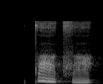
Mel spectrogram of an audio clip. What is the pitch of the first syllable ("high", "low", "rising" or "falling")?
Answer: falling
